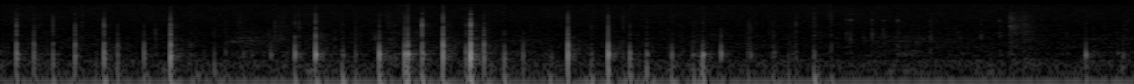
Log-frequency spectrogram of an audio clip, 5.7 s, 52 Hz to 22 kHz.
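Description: Fingertips scratch across the padded fabric surface of a hollow, medium black nylon bag held close to the microphone. The result is a quick, irregular run of short, dry scratchy taps and crackles with a low, muffled body around 350 Hz over a steady low hum. The taps thin out toward the end.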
